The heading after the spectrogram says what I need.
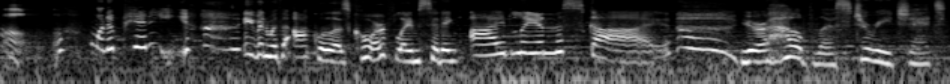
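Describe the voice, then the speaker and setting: A woman's voice: high-pitched, sing-song, a little slow. A woman voicing a playful, cocky cat thief in a video game, theatrically teasing with whispers and giggles. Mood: mocking, gloating. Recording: loud game music behind. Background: game music.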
